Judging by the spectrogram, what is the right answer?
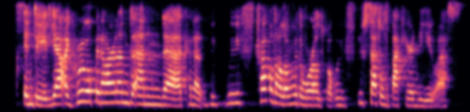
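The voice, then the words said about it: Irish accent. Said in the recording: “beautiful accent ... you're from Ireland, right?”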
